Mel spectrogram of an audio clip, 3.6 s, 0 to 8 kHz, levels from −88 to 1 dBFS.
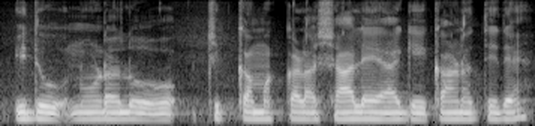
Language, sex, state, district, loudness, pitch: Kannada, male, Karnataka, Bangalore, -17 LUFS, 115 Hz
